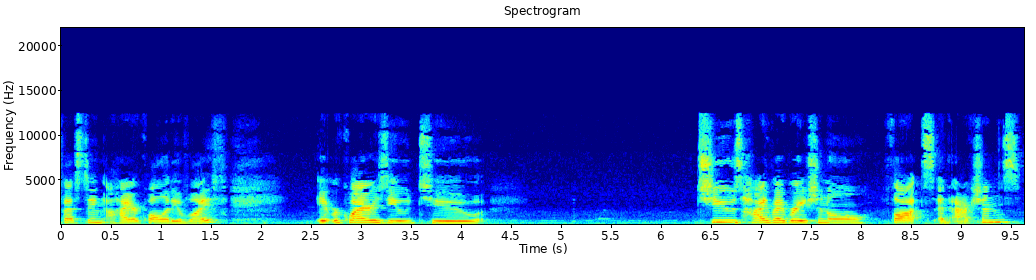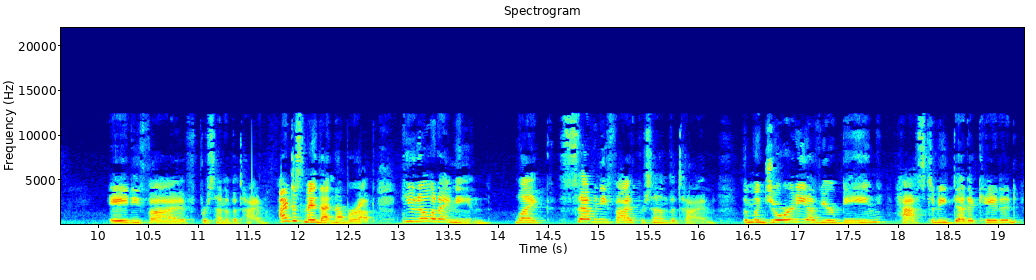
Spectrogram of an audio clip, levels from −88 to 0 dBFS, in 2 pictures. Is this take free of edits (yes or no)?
no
